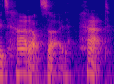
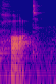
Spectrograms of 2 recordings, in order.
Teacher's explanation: I know that in Michigan, a lot of people take that short O sound and they make it into a clear flat ah sound. So in the summertime, people I know from Michigan, especially people who are from up north, like Traverse City or the Upper Peninsula, will say it's hot outside, hat, instead of hot.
